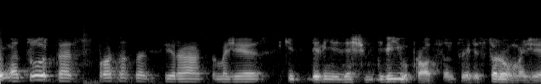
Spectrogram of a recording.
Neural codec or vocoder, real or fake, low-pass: codec, 16 kHz, 4 kbps, FunCodec, trained on Chinese and English, 50 frames a second; fake; 7.2 kHz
